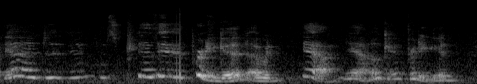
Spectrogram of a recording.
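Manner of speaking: put-on very high, unsure, faltering, stammering, unconfident voice. Retelling how she answered the odds question: imitating an unconfident reply. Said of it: "really the way she said it".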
